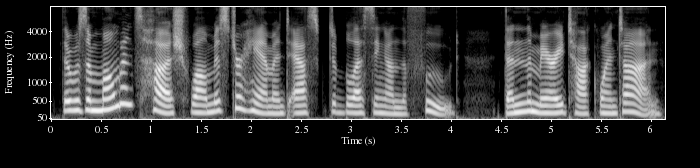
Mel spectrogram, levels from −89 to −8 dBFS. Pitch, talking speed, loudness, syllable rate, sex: 215 Hz, 195 wpm, -19 LUFS, 5.0 syllables/s, female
